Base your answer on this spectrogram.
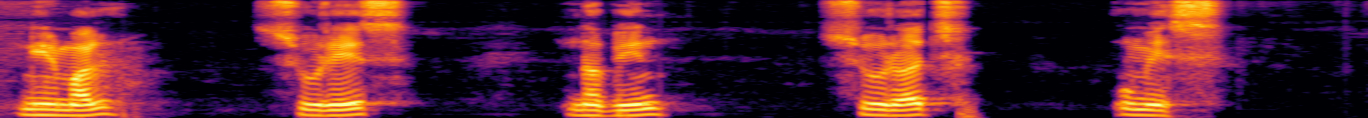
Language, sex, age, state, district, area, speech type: Nepali, male, 45-60, West Bengal, Kalimpong, rural, spontaneous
